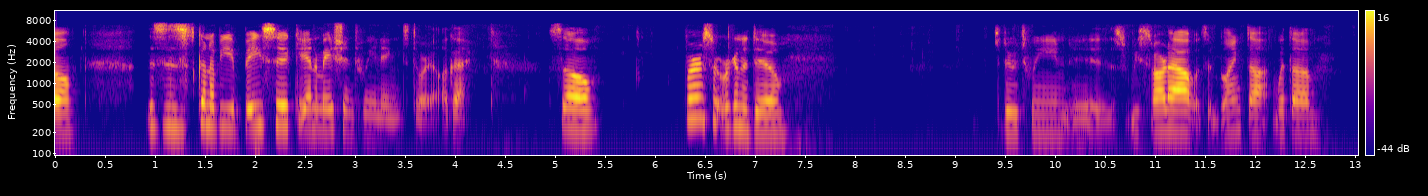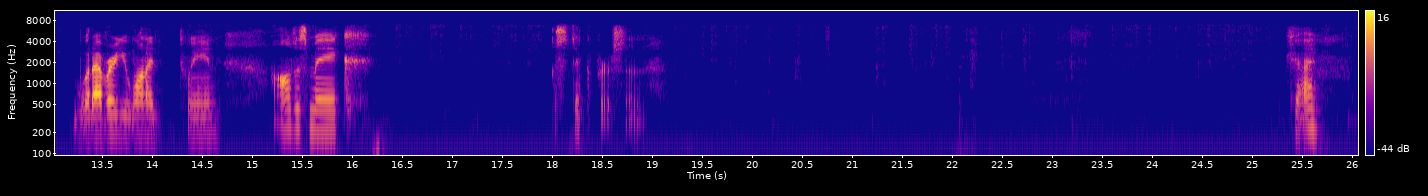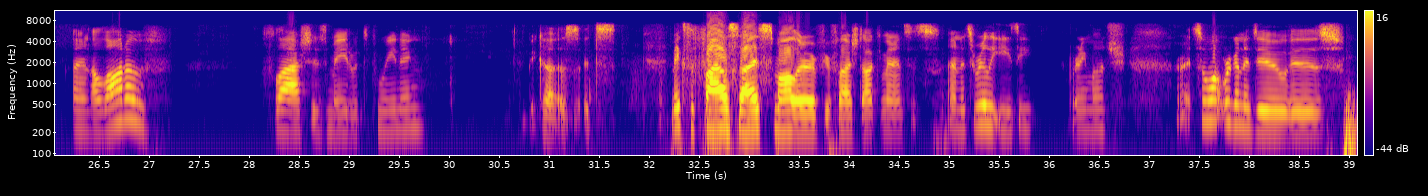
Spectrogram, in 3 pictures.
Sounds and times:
Speech: 0:00.0 - 0:00.2, 0:01.0 - 0:04.2, 0:05.0 - 0:05.4, 0:06.3 - 0:07.4, 0:09.4 - 0:12.6, 0:13.2 - 0:16.2, 0:18.0 - 0:19.0, 0:25.4 - 0:25.7, 0:26.3 - 0:27.2, 0:28.2 - 0:29.8, 0:30.8 - 0:39.0.

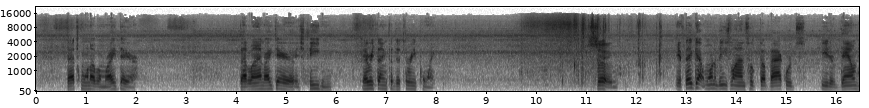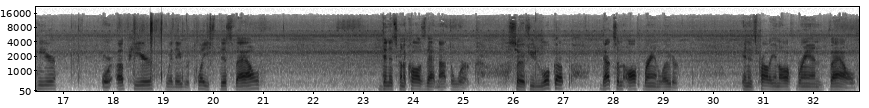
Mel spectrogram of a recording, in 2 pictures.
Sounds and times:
Speech: 0:00.6 - 0:02.0, 0:04.1 - 0:05.9, 0:06.5 - 0:08.0, 0:11.0 - 0:11.6, 0:12.8 - 0:16.9, 0:17.8 - 0:21.0, 0:23.3 - 0:29.3, 0:30.6 - 0:32.9.

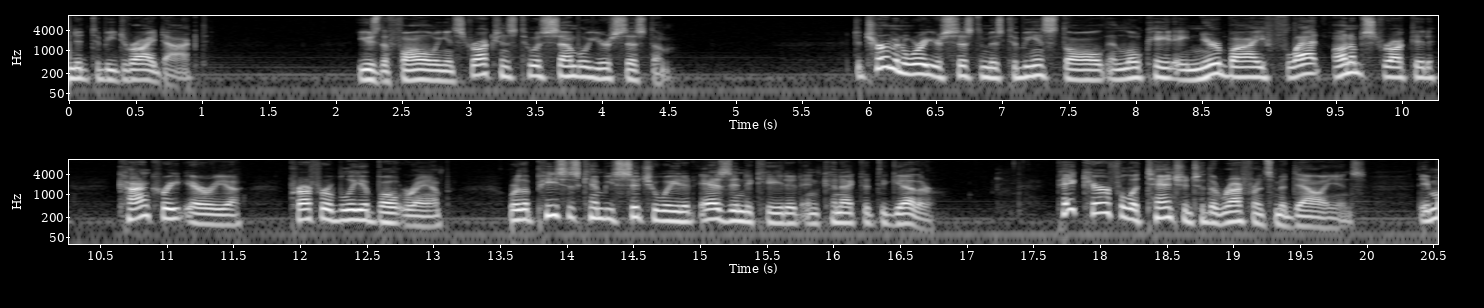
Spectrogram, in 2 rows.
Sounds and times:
Speech: 0:00.0 - 0:01.1, 0:02.2 - 0:04.6, 0:05.9 - 0:16.8, 0:17.7 - 0:20.5.

